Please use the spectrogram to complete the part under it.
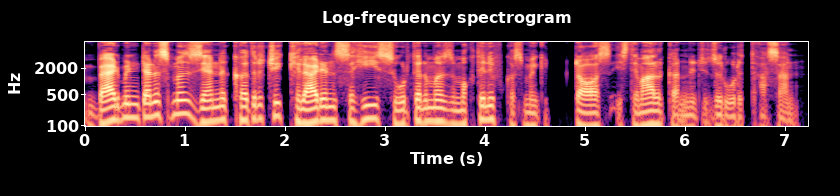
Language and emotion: Kashmiri, neutral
